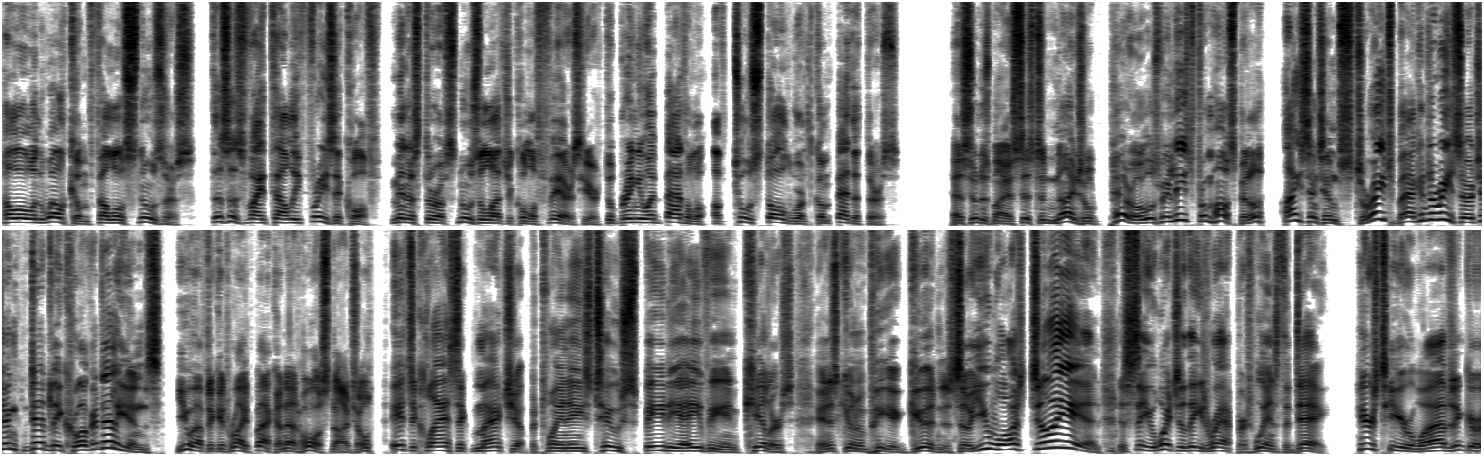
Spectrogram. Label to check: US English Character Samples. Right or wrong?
Right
